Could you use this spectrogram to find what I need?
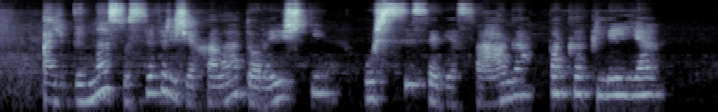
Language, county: Lithuanian, Alytus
